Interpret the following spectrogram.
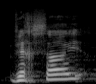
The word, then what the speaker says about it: Versailles: Dame devient Notre Dame versaill on m'a dit il faut prononcer versaill comme à versaill donc c'est même aux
